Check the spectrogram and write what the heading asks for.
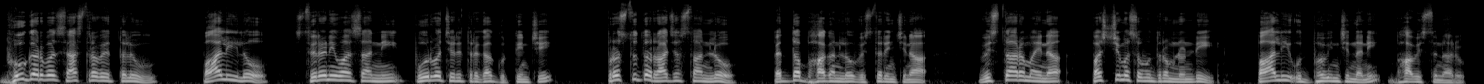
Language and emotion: Telugu, neutral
